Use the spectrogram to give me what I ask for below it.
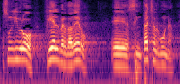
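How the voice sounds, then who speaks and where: A man's voice: fairly high pitch, normal speed, darkish tone, big-room sound. A male pastor preaching an earnest sermon and repeating phrases for emphasis. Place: church hall.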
